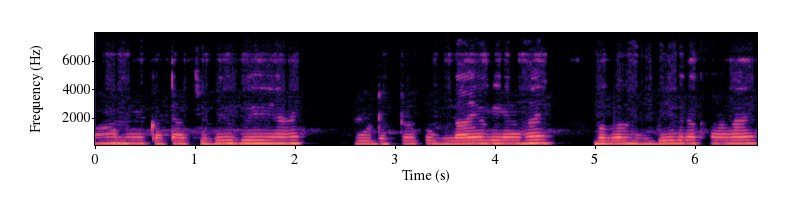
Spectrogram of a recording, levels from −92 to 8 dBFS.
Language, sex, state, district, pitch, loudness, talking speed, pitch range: Hindi, female, Bihar, Purnia, 220 Hz, -26 LUFS, 155 wpm, 210-225 Hz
